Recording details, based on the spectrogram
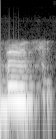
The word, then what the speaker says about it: Boots: It's pronounced boots, but I'm not offended. It actually sounded pretty good when everybody started chanting butts, butts, butts.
